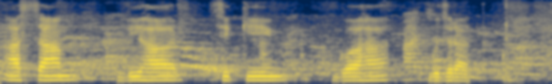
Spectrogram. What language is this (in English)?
Nepali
